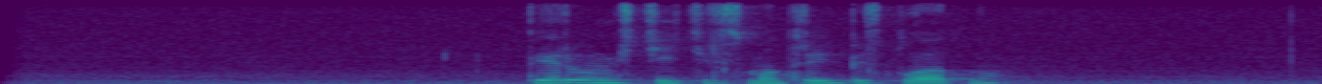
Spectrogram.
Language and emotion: Russian, neutral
